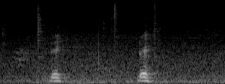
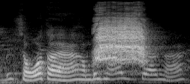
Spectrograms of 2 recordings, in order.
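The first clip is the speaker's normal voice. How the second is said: louder, higher scolding; scolding the bird; 6 semitones higher, 9 dB louder than usual. Real, not acted. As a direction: tell off the pet, loud and high.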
